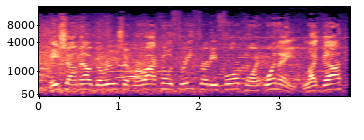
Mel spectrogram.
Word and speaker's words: Hisham: How do you pronounce it? – Hisham. Wow. Shocking, Robert. I mean, John is always correct in the pronunciations. I'm shocked on that one. – It's Hisham. You're 100% sure it's Hisham.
